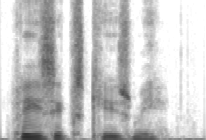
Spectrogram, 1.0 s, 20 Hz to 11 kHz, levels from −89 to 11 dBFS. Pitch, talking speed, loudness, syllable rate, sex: 195 Hz, 175 wpm, -19 LUFS, 7.9 syllables/s, female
